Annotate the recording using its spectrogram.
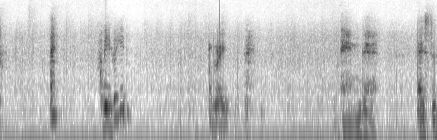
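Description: A middle-aged man speaks in a low, measured voice.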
